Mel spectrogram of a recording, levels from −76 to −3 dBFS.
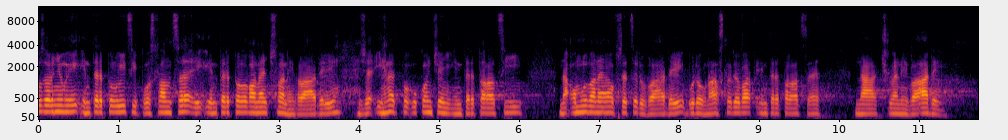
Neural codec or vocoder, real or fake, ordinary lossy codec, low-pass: vocoder, 22.05 kHz, 80 mel bands, WaveNeXt; fake; Opus, 24 kbps; 9.9 kHz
